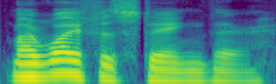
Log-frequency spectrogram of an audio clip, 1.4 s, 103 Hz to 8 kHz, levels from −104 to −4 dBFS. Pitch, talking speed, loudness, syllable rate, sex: 125 Hz, 215 wpm, -16 LUFS, 4.8 syllables/s, male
